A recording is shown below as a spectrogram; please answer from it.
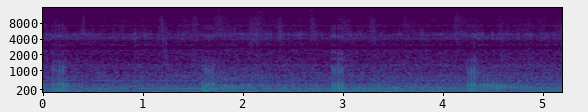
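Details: House cat purring steadily under stroking, recorded 22 November 2018; a deep even rumble fills the clip, with a few short rubbing sounds from the hand.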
